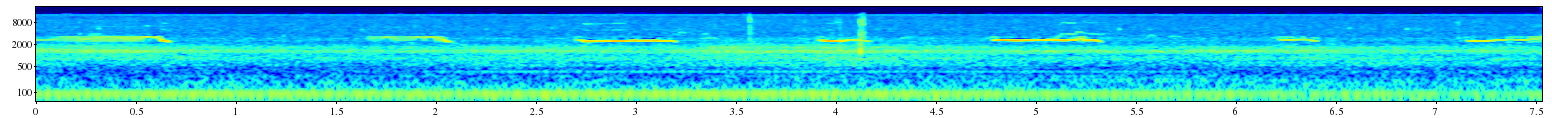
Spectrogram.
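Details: Bald eagle at a nest in Northeast Florida on 12.02.2022 at 16:09, from a nest camera: thin, high, whistled notes, slightly falling, repeated about once a second over a steady low hum.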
